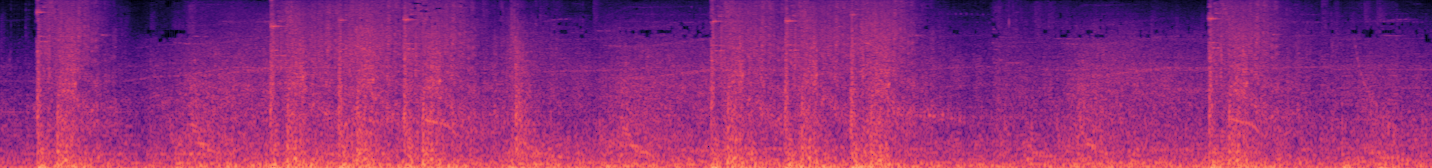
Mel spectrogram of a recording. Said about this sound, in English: These guided missiles are really strong.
